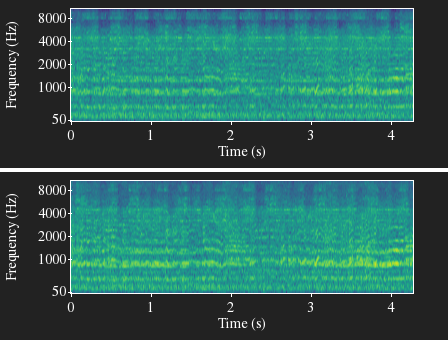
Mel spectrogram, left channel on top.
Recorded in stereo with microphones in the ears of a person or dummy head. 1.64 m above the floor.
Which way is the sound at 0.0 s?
20° right (ahead or behind).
